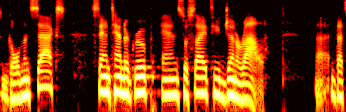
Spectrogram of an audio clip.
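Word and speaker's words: Société Générale: So on top of that, their issuance will be managed by giants such as Goldman Sachs, Santander Group, and Societe Generale.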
